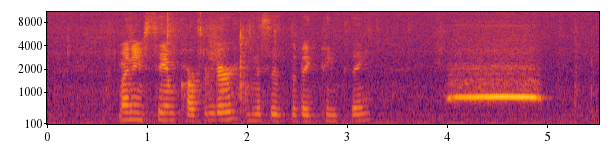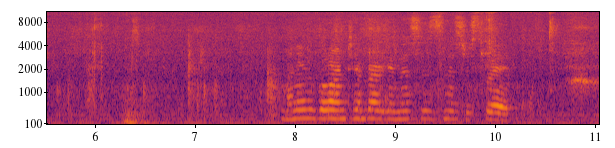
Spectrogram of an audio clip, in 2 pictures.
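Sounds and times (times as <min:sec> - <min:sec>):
whistle blown: 0:04.0 - 0:05.0.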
